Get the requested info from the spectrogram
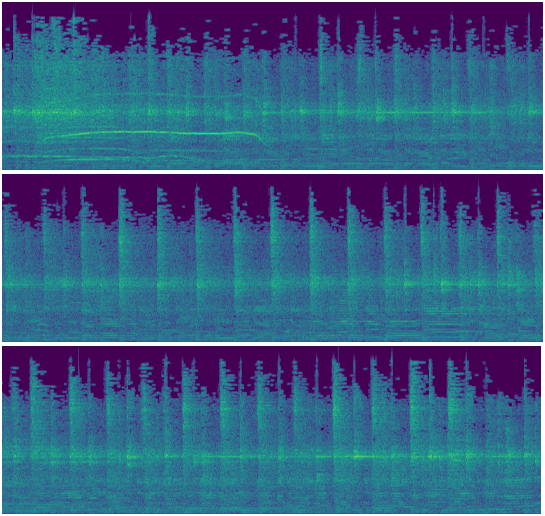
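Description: Live band playing with acoustic and electric guitars, upright bass and drums at a steady beat. A short high note slides up and back down in the first couple of seconds.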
